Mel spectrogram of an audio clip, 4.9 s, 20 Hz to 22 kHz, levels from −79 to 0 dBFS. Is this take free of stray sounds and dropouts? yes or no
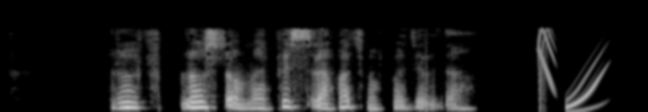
no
